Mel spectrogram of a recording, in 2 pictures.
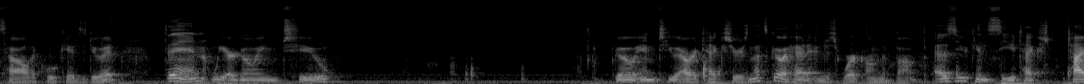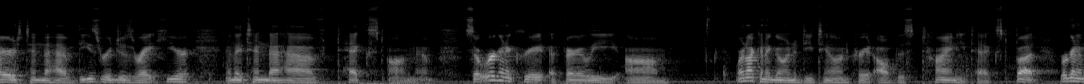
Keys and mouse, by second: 0.1 Tab, 0.5 Tab, 1.0 a, 1.2 a, 6.0 Tab, 8.3 g.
